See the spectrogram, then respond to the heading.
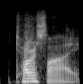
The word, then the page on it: tarsi: American English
